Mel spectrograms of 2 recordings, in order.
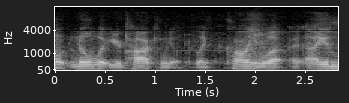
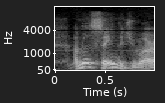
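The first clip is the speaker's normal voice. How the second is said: mock, put-on, defensive protesting tone; 3 semitones higher than usual. Quoting a woman's reply in an argument about Joe calling, mock-defensive. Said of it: "she gets like all like defensive".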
